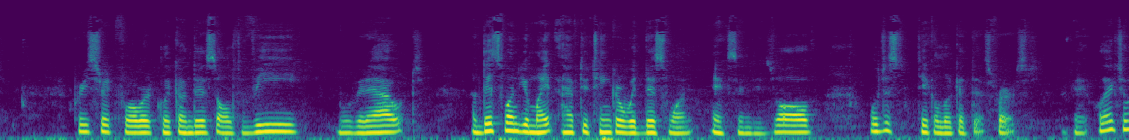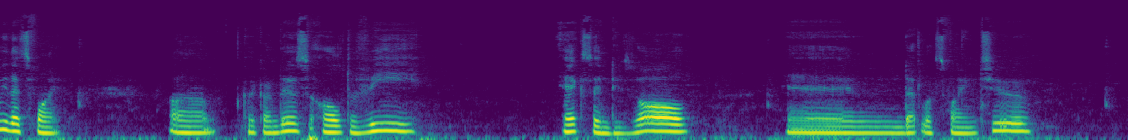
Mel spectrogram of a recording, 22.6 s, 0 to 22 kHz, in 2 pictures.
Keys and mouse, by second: 0.2 shift+middle click, 1.3 right click, 2.4 alt+v, 3.8 click, 4.4 right click, 5.8 click, 6.2 shift+right click, 7.1 x, 7.6 click, 8.5 middle click, 9.3 Tab, 9.7 middle click, 11.6 Tab, 12.1 shift+middle click, 13.8 right click, 14.9 alt+v, 15.7 click, 16.1 shift+right click, 16.9 x, 17.3 click, 18.0 Tab, 19.0 middle click, 21.1 shift+middle click, 22.0 Tab, 22.4 shift+middle click.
